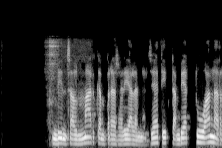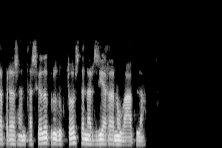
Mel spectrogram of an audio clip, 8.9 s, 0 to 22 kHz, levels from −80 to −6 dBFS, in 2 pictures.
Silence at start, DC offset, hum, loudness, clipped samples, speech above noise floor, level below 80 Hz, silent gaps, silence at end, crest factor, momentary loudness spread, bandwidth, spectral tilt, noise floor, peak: 0.95 s; under 0.1%; none; -16 LUFS; under 0.1%; over 74 dB; -56 dBFS; none; 1.55 s; 16 dB; 6 LU; 7.8 kHz; -5 dB/octave; under -90 dBFS; -2 dBFS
